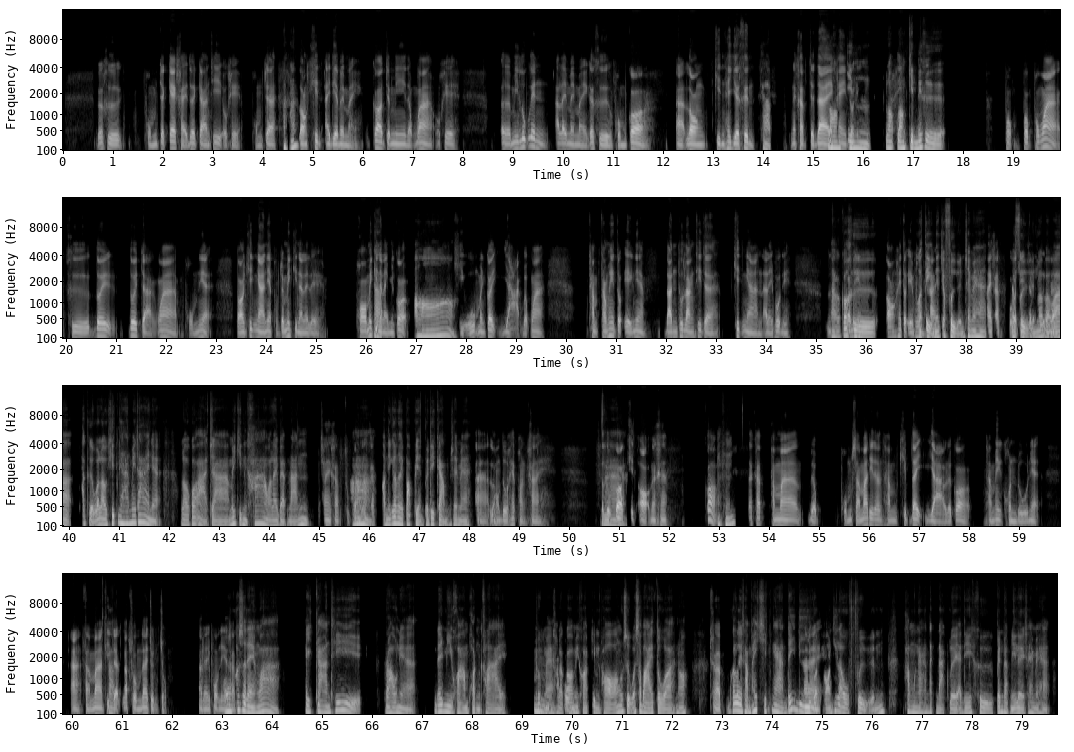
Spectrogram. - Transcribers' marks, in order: other background noise; tapping
- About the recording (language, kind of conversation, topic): Thai, podcast, ก่อนเริ่มทำงานสร้างสรรค์ คุณมีพิธีกรรมอะไรเป็นพิเศษไหม?
- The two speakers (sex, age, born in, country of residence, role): male, 25-29, Thailand, Thailand, guest; male, 25-29, Thailand, Thailand, host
